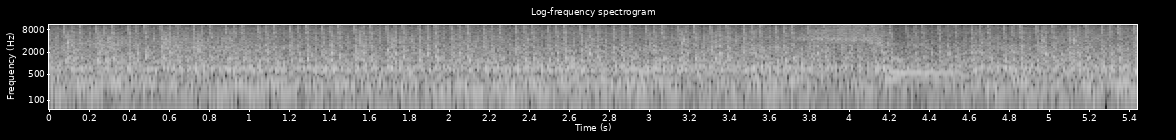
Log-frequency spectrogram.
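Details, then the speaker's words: 2009–2010 Ford Ranger (Mazda BT-50) 3.0 L common-rail turbo diesel with a no-start and low fuel pressure, started on starting spray into the turbo pipe: rough, uneven, lumpy idle with shaking, a misfire; code shows cylinder 1 misfire detected. "here I can see the engine is taking a bit. It's got a little bit of a misfire there."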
